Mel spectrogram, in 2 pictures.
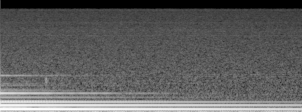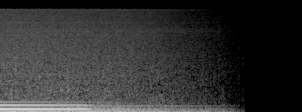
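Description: An acoustic guitar chord rings out and slowly fades away.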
